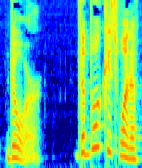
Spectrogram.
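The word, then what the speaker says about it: Doré: She pronounced it Dor.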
